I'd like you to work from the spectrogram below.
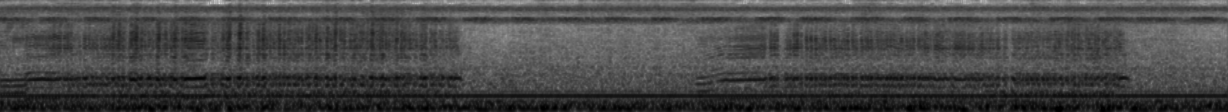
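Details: Yellow-crowned night heron, apparently unhappy at being filmed, gives two drawn-out, nasal, bleating calls, each about two seconds long, over a steady low hum and rumbling background noise.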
